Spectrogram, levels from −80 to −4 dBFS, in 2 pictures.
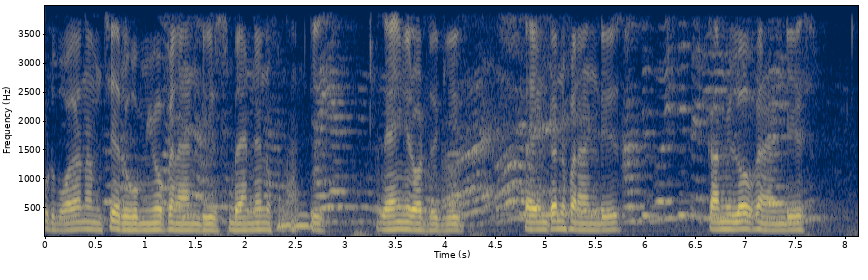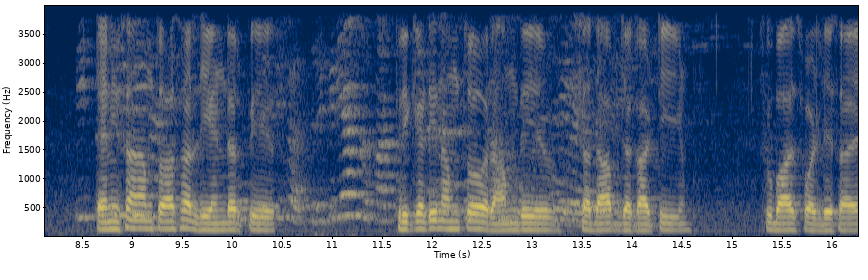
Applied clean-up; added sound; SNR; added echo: none; none; none; none.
